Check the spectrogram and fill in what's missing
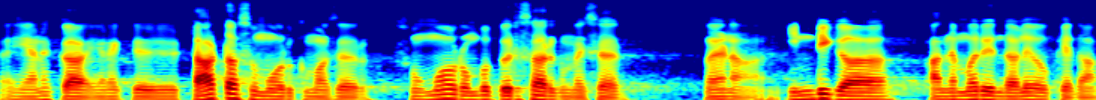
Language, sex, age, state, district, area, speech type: Tamil, male, 30-45, Tamil Nadu, Viluppuram, urban, spontaneous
